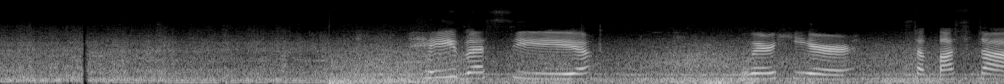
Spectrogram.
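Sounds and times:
car road and wind noise: 0.0 - 10.0.

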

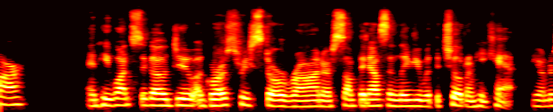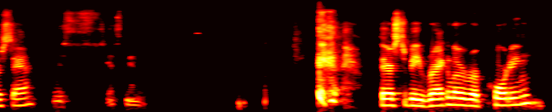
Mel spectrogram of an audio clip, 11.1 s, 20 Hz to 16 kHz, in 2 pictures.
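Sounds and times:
person coughing: 8.5 - 9.2.

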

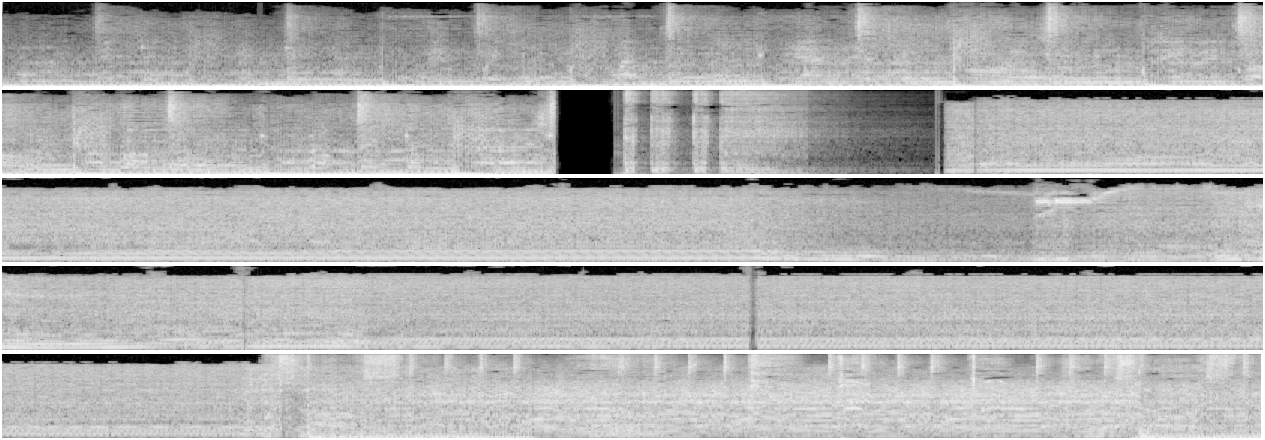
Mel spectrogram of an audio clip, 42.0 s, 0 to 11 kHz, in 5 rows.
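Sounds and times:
drag car engine revving: 14.6 - 42.0.

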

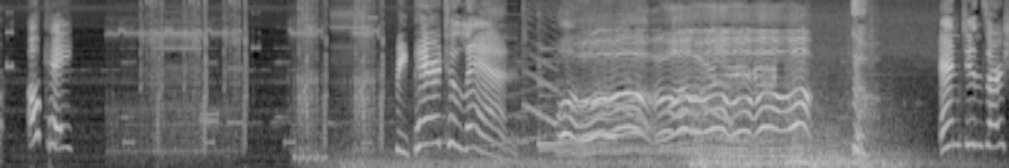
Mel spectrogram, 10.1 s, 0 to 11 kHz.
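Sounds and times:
short electronic beeps: 1.1 - 4.0.

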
